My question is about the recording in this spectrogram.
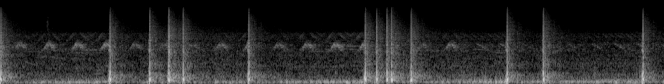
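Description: Aerial firework shells bursting overhead: an irregular series of sharp bangs, about fifteen in all, with a quick cluster of four or five near the middle.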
